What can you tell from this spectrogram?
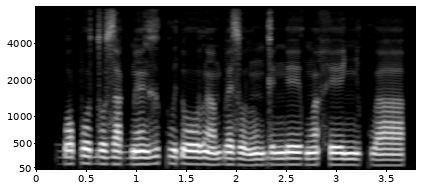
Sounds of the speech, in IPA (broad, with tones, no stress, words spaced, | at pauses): ɡ͡bɔ˧po˦do˧za˧ ɡ͡bɛ̃˧ ɣɨ˦kʷi˧ɗoː˧lã˨˦ bɛ˧zo˨lũ˧ ɡe˧ ŋeː˦ɡʷã˦ heː˧ ɲə˧kʷaː˧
